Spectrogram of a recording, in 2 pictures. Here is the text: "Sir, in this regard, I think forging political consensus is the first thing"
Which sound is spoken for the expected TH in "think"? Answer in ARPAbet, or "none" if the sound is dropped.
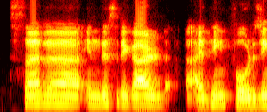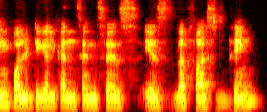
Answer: T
